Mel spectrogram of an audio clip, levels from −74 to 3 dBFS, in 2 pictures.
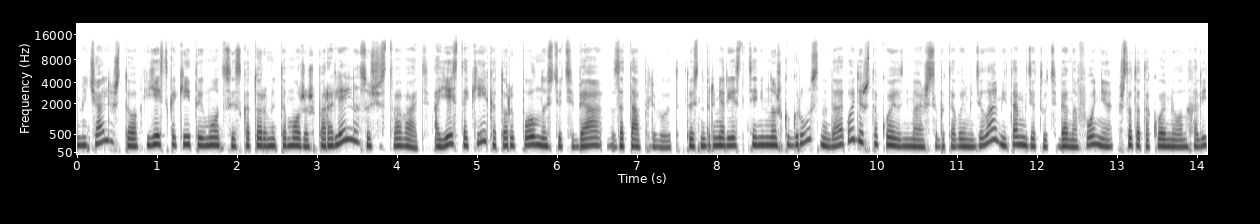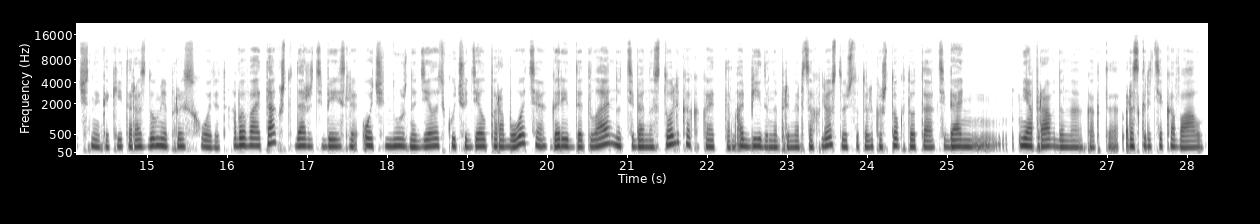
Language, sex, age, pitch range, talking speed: Russian, female, 20-39, 170-205 Hz, 160 wpm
